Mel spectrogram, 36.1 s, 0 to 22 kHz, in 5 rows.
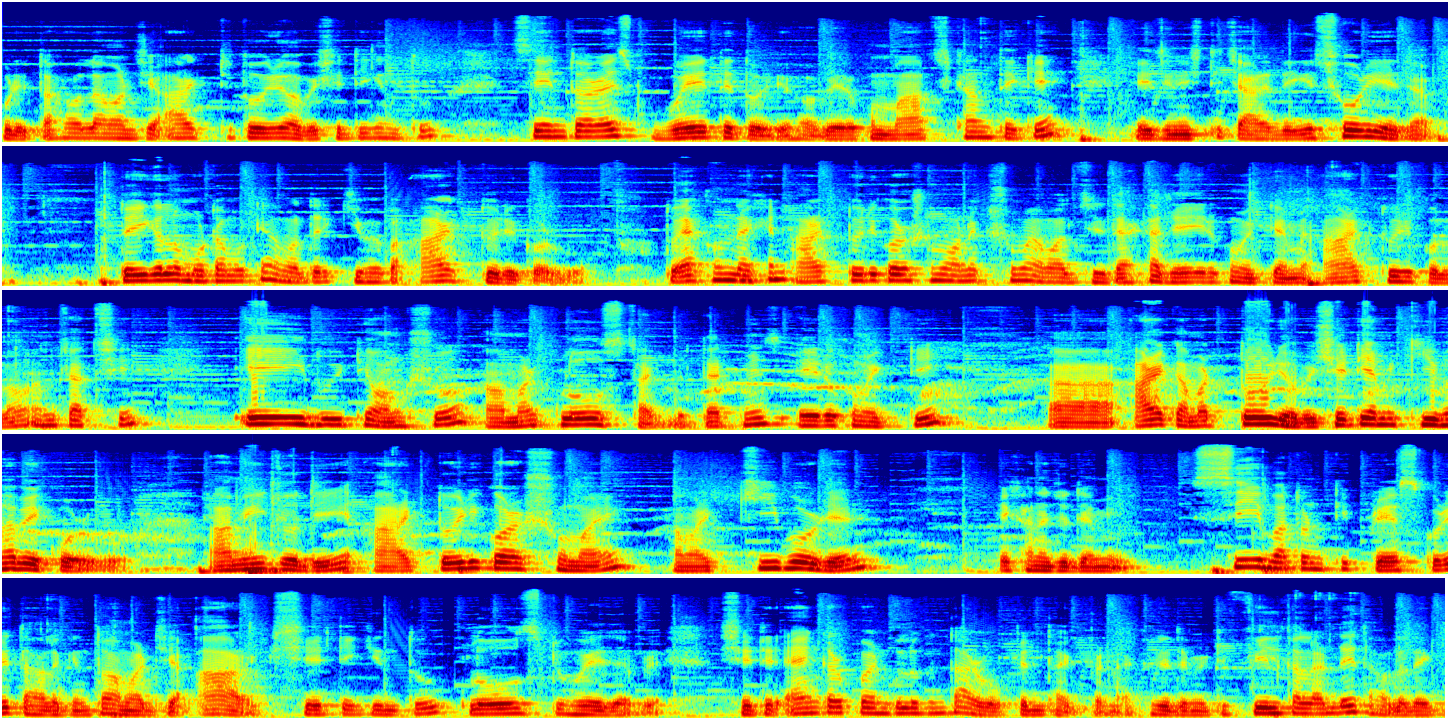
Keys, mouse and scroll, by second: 13.5 shift+click, 22.5 ctrl+z, 23.2 shift+click, 27.3 shift+click, 34.9 click.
